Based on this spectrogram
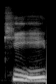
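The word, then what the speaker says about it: Cay: green turtle key and elbow key pronounced key not k a fact I never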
